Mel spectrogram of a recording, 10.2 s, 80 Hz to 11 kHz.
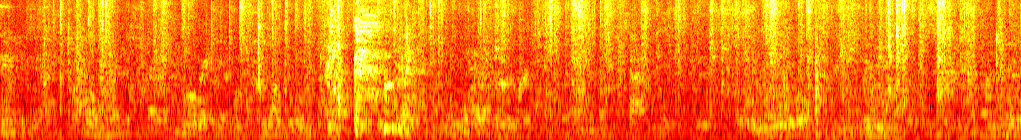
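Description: Quick, irregular clicks of a 4x4 Rubik's cube's plastic layers being turned in rapid succession during a speedsolve, with people talking in the background.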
